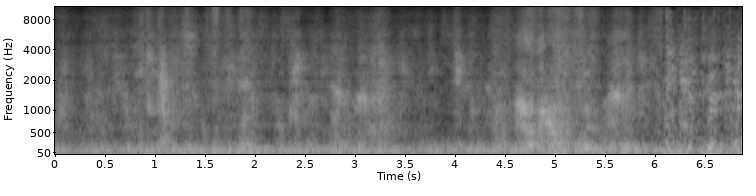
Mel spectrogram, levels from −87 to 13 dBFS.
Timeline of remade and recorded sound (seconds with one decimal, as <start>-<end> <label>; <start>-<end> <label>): 0.0-6.0 remade; 6.0-6.9 recorded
